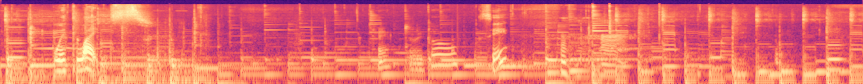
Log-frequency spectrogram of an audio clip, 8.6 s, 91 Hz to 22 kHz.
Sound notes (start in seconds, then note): 5.5 chuckling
